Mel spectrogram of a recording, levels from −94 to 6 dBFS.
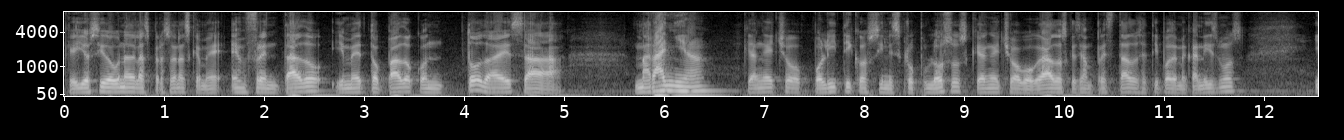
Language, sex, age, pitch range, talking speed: Spanish, male, 40-59, 95-120 Hz, 180 wpm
